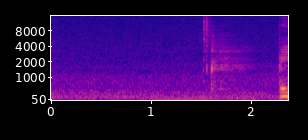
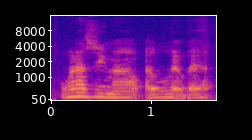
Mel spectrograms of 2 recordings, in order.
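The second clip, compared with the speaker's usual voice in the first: ordinary talk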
